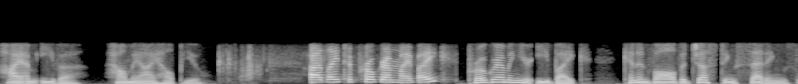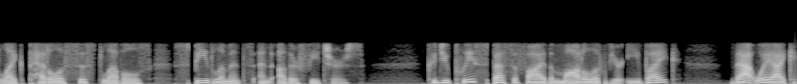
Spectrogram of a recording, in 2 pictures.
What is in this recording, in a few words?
conversation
